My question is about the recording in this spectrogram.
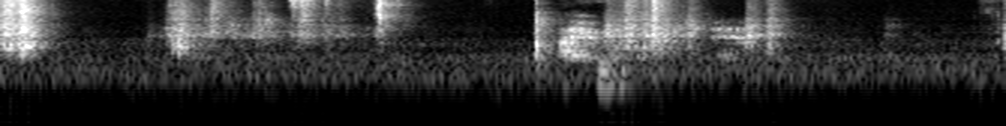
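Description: Candy being eaten and handled close to the microphone: several short crisp crackles and clicks, with a brief murmur about two and a half seconds in.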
